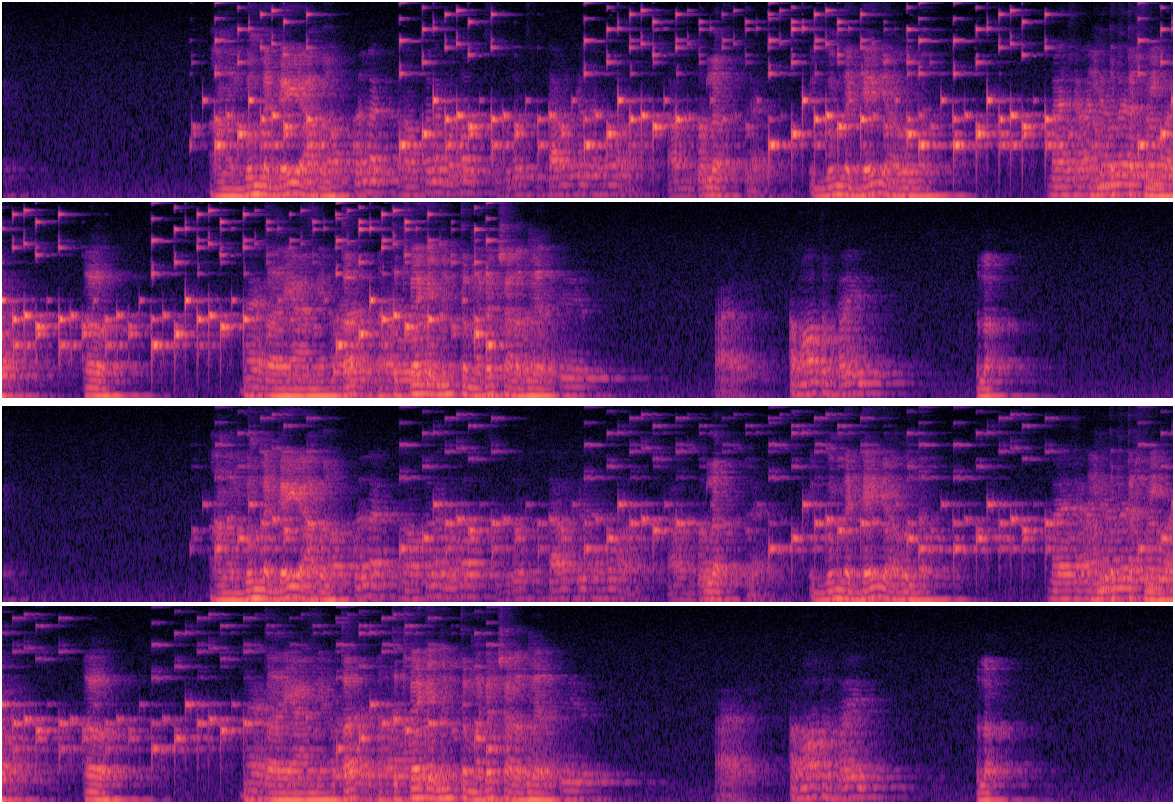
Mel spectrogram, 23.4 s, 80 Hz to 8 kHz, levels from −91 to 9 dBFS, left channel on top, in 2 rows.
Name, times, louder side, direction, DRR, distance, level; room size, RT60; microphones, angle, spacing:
sound 1, 1.9-16.6, left 8 dB, 75° left, 0.6 m, -24 dB
voice 1, 2.1-3.3 7.0-7.2 8.1-9.3 10.9-11.7 12.5-12.8 14.1-17.2 21.5-21.7, equal, ahead, 2 dB, 0.5 m, -24 dB
voice 2, 3.2-6.4 6.7-7.1 7.4-7.6 10.4-11.8 14.1-14.7 15.0-16.1 16.9-17.6 18.8-19.2 19.6-20.4, left 1 dB, 35° left, -1 dB, 2.2 m, -30 dB
10.0 x 9.8 x 3.8 m, 1.1 s
head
